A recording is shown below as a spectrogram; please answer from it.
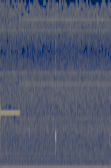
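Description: Steady low hum with faint hiss: the recording's background noise, with no distinct sound event.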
